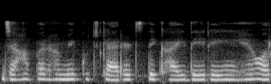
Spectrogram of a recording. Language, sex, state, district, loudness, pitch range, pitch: Hindi, female, Bihar, Saharsa, -16 LUFS, 220-240 Hz, 230 Hz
